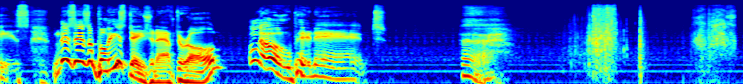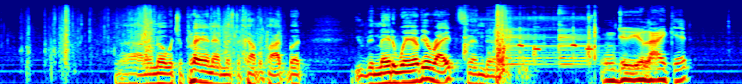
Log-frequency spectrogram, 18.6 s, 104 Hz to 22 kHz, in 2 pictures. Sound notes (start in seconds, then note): 5.7 sighs; 7.0 packaging tearing; 15.6 cuckoo clock chiming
